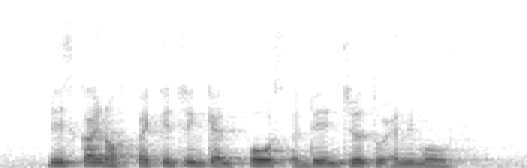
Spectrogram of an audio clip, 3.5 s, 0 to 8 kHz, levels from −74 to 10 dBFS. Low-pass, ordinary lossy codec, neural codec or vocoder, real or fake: 7.2 kHz; none; none; real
